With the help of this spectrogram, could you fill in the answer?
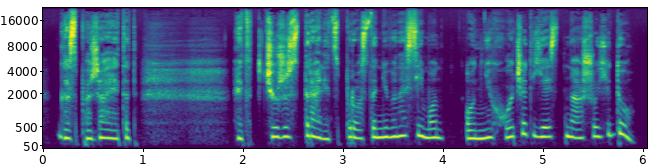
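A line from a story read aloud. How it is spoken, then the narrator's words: Sobbing. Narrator (Russian): рыдала девушка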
